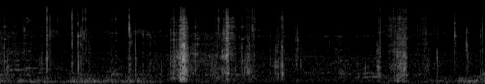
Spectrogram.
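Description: Knife scraping scales off fresh rohu and kalbasu fish and cutting them: irregular short scrapes and clicks.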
